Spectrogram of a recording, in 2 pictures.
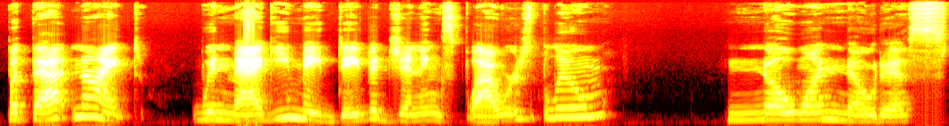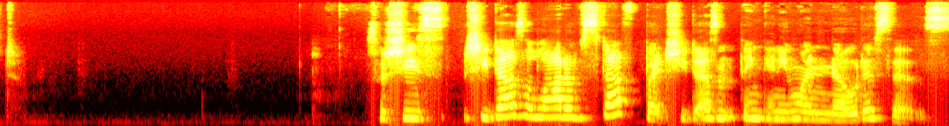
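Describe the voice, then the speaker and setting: Bright, animated woman reading to children. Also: on the high side, slow pace, pauses often. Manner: expressive, explains and repeats for young listeners. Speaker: storybook reader. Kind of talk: children's picture-book read-aloud with asides to viewers.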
